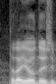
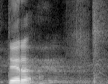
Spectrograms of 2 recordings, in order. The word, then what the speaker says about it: Trayodashi: North Indian people must connect, don't go on clipping away one syllable and come Dhanavantari becomes Dhan, Trayodashi becomes Tera. Don't keep clipping it away.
